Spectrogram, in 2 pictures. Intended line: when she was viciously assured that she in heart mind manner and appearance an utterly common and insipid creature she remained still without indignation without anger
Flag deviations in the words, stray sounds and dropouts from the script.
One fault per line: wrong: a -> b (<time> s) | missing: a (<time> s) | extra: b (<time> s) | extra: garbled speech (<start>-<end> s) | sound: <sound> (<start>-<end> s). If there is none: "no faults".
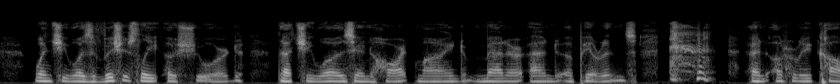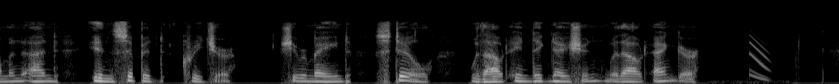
extra: was (3.1 s)
sound: cough (6.7-7.2 s)
sound: chirp (15.9-16.1 s)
